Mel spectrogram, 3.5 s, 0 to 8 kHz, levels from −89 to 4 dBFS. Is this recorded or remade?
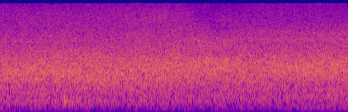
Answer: recorded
